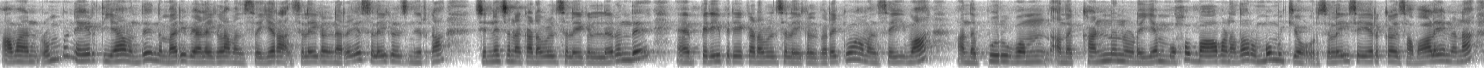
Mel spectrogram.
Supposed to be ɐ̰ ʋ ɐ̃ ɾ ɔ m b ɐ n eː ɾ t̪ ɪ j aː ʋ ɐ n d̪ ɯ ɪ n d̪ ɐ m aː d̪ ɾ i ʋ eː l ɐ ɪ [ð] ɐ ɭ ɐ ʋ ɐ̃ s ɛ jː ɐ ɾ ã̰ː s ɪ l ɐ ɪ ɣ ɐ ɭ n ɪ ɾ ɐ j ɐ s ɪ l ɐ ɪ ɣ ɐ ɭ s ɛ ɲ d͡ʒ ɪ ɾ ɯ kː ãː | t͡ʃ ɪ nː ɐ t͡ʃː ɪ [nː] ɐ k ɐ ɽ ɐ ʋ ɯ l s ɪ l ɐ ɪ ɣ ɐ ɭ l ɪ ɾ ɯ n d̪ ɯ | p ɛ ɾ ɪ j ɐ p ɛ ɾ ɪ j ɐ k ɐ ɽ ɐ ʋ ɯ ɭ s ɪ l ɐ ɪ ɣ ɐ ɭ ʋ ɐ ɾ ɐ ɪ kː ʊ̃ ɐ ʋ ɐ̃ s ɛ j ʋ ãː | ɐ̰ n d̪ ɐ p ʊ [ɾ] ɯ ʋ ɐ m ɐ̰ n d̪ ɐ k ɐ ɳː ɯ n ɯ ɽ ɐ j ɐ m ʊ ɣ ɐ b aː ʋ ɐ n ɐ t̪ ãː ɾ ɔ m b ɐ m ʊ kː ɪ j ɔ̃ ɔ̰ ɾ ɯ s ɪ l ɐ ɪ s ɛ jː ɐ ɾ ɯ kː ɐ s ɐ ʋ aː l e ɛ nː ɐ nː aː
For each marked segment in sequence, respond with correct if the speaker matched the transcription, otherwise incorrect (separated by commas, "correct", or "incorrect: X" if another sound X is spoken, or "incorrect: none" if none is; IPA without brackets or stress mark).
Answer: incorrect: ɣ, correct, correct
